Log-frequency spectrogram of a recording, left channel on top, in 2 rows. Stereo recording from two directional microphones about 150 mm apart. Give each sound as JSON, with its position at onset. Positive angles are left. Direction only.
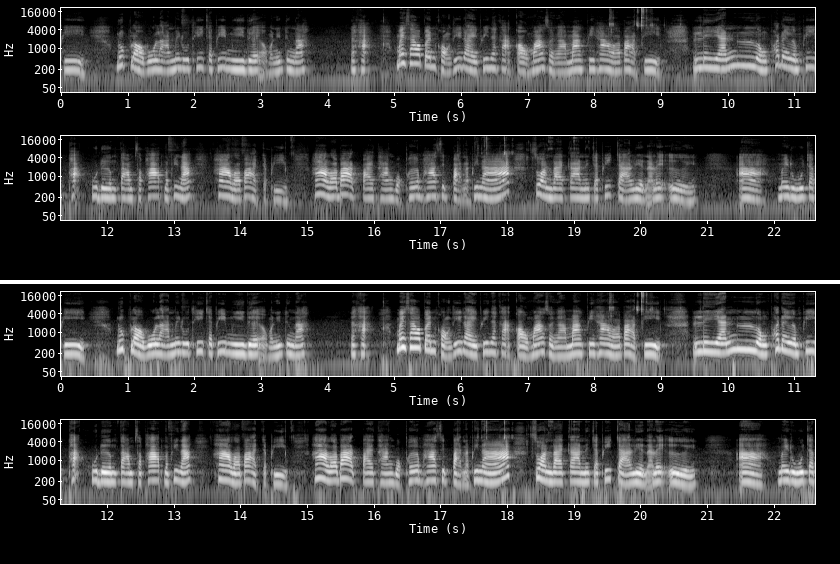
{"t": 0.0, "sound": "a woman's voice", "side_deg": -45}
